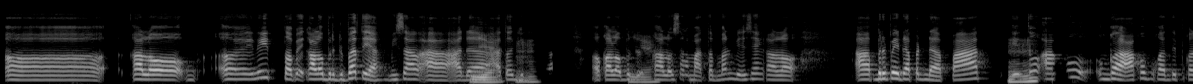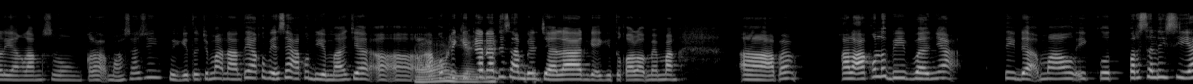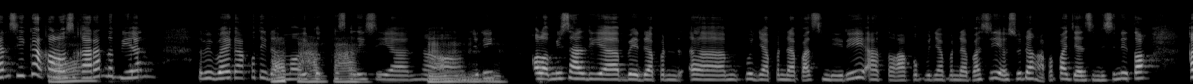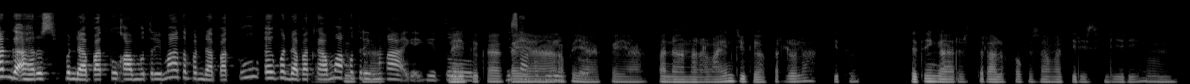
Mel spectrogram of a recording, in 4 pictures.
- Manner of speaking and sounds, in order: drawn out: "Eee"; tapping; other background noise
- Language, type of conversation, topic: Indonesian, unstructured, Bagaimana kamu biasanya menghadapi kegagalan dalam hidup?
